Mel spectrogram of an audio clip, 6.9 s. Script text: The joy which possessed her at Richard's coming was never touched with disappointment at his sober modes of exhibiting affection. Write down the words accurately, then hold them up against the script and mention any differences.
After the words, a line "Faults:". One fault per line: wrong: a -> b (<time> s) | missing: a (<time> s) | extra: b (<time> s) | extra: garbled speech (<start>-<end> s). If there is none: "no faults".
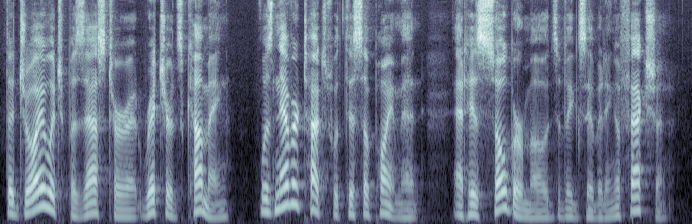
The joy which possessed her at Richard's coming was never touched with disappointment at his sober modes of exhibiting affection.
Faults:
no faults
